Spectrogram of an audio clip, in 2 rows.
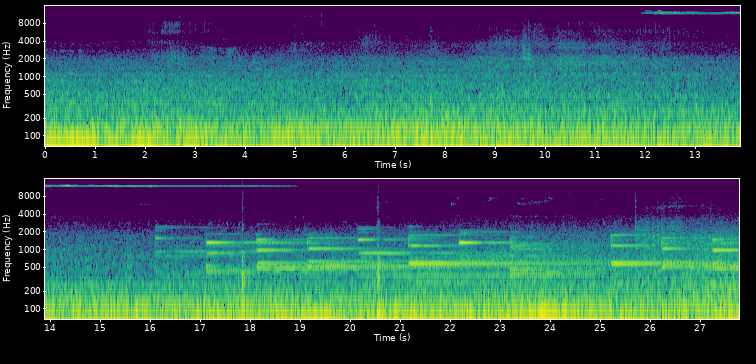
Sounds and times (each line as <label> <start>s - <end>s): cars 0.0s - 27.7s
bells 14.0s - 27.7s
